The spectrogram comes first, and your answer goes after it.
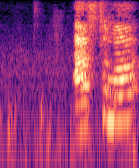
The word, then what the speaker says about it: asthma: Asthma is pronounced as asthma, and T and H together remain silent.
